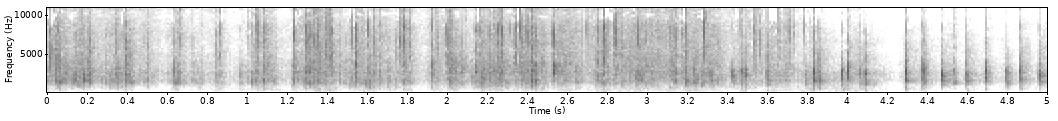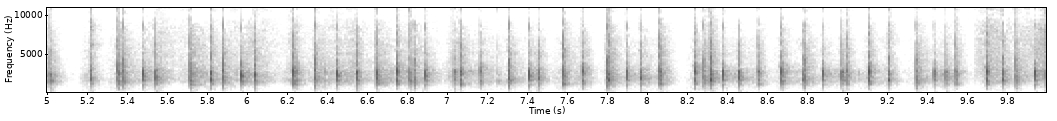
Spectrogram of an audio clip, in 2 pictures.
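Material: Paper.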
